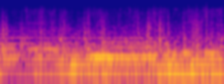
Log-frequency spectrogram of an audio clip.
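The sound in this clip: Mules clip-clop steadily as they pull a rough-riding wagon in poor shape, a continuous rhythmic clatter of hooves with sustained tones humming beneath.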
